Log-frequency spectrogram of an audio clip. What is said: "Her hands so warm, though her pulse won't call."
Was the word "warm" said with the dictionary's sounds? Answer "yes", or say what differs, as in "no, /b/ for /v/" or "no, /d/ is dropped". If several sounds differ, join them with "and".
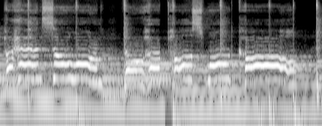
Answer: yes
